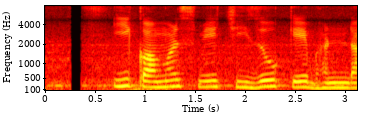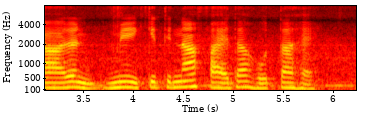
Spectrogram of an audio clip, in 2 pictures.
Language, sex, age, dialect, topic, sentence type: Hindi, female, 31-35, Marwari Dhudhari, agriculture, question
